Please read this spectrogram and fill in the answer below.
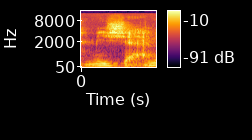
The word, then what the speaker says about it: Meshach: Meshach.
